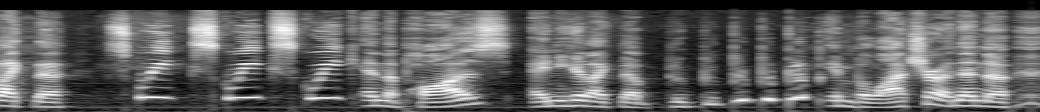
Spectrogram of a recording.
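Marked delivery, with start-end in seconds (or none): 1.0-1.8 high squeaky stair noise; squeak imitation. 3.5-4.2 game sound imitation.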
